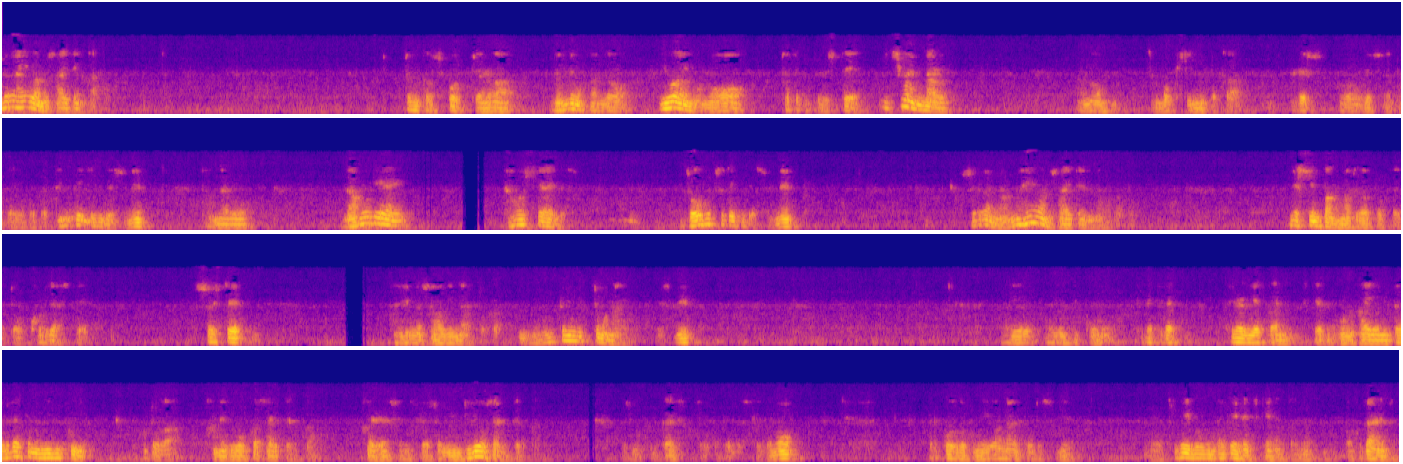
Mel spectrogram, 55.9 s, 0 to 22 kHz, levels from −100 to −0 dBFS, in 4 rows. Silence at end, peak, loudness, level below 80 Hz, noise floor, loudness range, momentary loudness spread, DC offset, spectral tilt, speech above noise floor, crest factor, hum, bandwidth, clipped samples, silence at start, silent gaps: 0 s; 0 dBFS; -22 LUFS; -44 dBFS; -53 dBFS; 10 LU; 22 LU; under 0.1%; -10.5 dB/octave; 32 dB; 22 dB; none; 5.6 kHz; under 0.1%; 0 s; 18.65-18.71 s, 31.48-31.56 s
